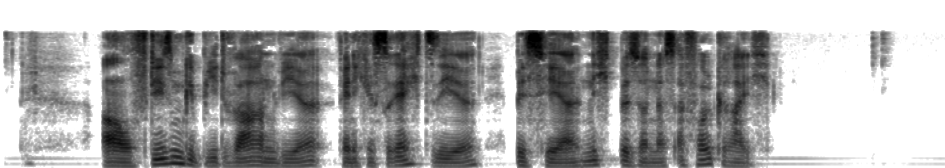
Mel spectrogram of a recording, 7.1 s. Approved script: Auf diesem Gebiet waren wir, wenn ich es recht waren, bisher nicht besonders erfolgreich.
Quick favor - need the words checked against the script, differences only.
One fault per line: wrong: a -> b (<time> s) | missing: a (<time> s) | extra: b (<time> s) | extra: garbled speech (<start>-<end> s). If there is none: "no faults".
wrong: waren -> sehe (3.2 s)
